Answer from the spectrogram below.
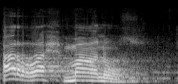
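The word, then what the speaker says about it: الرحمن: यह क्या हो गया अ कायदा है कि जब रा मुसद हो और लाम आए उससे पहले अर रहमान में तो कायदा है कि अर रहमान में लाम क्या है साइलेंट है ये क्या है बच्चों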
